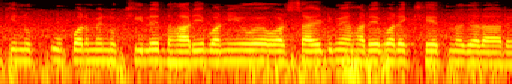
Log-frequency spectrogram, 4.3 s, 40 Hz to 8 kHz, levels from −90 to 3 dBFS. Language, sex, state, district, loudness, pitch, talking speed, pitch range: Hindi, male, Bihar, Gopalganj, -19 LUFS, 165 Hz, 280 wpm, 160-170 Hz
